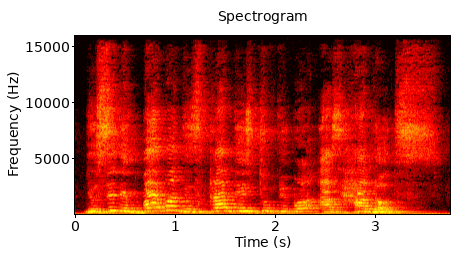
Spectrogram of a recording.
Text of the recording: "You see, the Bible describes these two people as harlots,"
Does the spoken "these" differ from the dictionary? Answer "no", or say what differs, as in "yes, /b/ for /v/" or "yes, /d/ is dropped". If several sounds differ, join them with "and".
yes, /s/ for /z/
